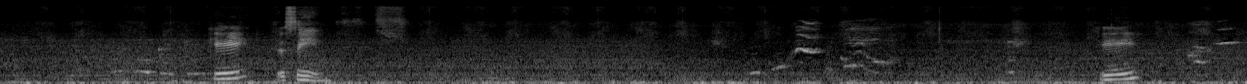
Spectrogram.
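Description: Hands rub and knead bare skin softly.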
